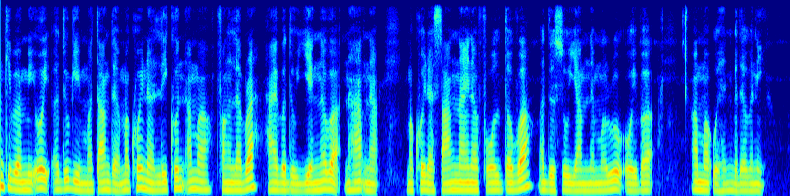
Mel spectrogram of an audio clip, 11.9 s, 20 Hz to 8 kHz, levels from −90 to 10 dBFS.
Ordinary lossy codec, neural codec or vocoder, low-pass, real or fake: none; codec, 16 kHz in and 24 kHz out, 1 kbps, XY-Tokenizer; 7.2 kHz; fake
